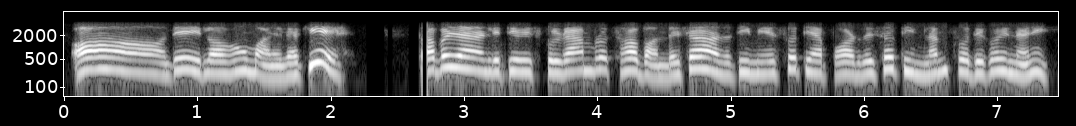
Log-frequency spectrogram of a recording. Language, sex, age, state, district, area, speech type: Nepali, female, 30-45, West Bengal, Kalimpong, rural, conversation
